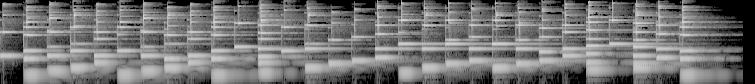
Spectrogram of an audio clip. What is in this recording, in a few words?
yunsheng tune music box, music box melody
